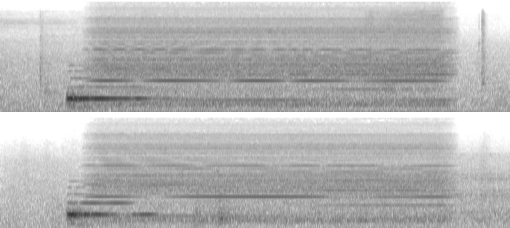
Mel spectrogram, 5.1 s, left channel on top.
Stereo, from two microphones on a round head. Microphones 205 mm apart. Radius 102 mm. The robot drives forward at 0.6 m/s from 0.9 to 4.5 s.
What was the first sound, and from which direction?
A piano, 5° left (ahead or behind).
